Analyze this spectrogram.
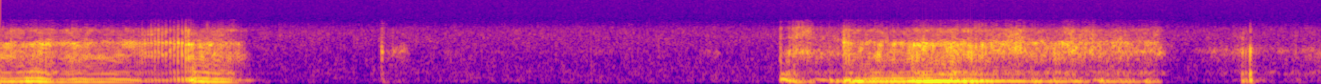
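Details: Male dog sleeping indoors and snoring like a man: two long, deep, rattling rasps about a second and two seconds long, separated by a quiet pause of nearly three seconds, then a brief snort.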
